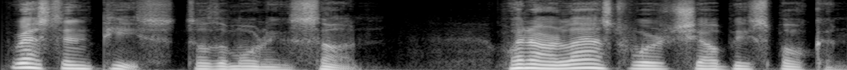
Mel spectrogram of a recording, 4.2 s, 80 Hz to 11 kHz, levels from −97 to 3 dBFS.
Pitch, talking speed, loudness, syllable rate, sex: 130 Hz, 200 wpm, -17 LUFS, 5.0 syllables/s, male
